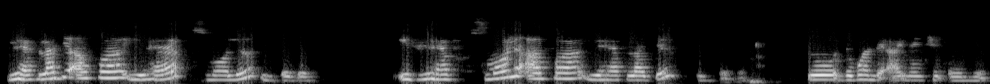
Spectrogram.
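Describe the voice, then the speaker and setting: A woman statistics lecturer talks through her slides in an online class, slow and halting, with frequent fillers. Her voice is fairly high but gravelly, worn from losing it. The sound is thin and phone-like. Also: animated. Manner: halting, restarts phrases with many uh fillers.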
